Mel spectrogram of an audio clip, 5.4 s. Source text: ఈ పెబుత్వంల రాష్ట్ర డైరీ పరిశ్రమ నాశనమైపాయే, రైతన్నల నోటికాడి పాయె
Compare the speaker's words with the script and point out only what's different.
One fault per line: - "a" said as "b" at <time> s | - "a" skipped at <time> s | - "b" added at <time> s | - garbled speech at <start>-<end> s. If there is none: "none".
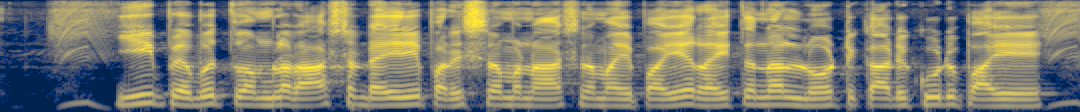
- "కూడు" added at 4.5 s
